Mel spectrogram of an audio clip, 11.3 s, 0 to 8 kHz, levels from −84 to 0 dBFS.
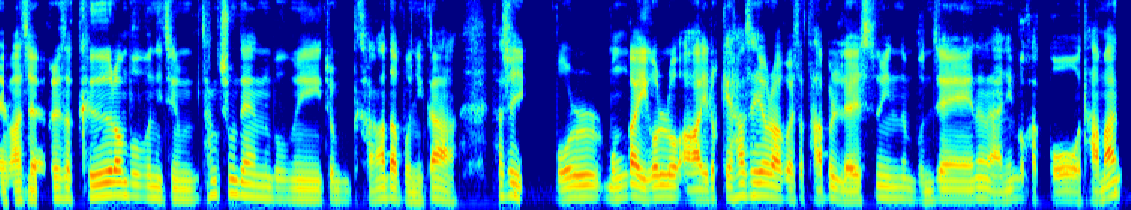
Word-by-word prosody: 네 90 - +2
맞아요. 95 0 +2
그래서 115 -1 0
그런 140 +3 +4
부분이 120 -4 -5
지금 100 -1 -4
상충된 140 -5 -2
부분이 105 -2 -4
좀 95 -1 -9
강하다 110 +3 +1
보니까 85 -4 0 0.4
사실 135 -2 -1 0.3
뭘 120 +4 +1
뭔가 120 +4 +3
이걸로 120 +2 +3
"아 100 +1 +6
이렇게 100 - -2
하세요."라고 135 -2 +3
해서 - - -3
답을 115 -5 -1
낼 95 0 +4
수 125 +5 -2
있는 115 -2 -7
문제는 100 +3 -1
아닌 95 +4 -4
것 - - -8
같고. 90 0 -3
다만 - - +4
110 Hz, 330 characters per minute, -25 LUFS, 100-125 Hz, 0.4 s, 아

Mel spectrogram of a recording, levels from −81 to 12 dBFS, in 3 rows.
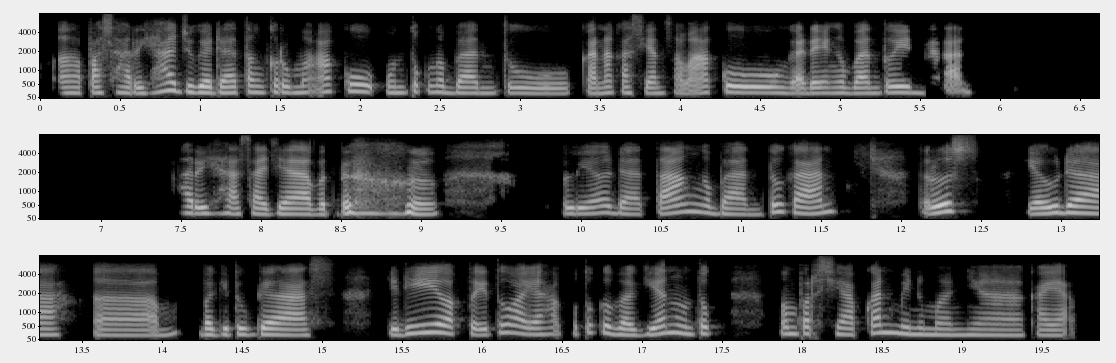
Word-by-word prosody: eee, 200 0 0
pas 205 0 0
hari 195 -1 0
H - - -3 0.2
juga 220 -1 +5
datang 210 +2 0
ke 225 - 0
rumah 215 +2 -2
aku 245 +1 -4 0.3
untuk 205 +3 -4
ngebantu. 195 -2 -1 0.4
Karena 185 +3 +1
kasihan 195 -2 -2
sama - - +1
aku, 220 +1 -3 0.3
enggak 195 - 0
ada 190 - +3
yang 195 0 -3
ngebantuin 200 +2 +2
kan. - - 0 1.7
Hari 220 -2 +2
H 210 -2 -2
saja, 195 0 +3
betul. 210 +5 +3 1.3
Beliau 210 +3 0
datang 210 +6 0
ngebantu 195 +1 -1
kan. 230 +5 +2 0.5
Terus, 280 +7 +4 0.3
ya 200 +1 +3
udah, 225 -4 +4 0.2
mmm, 190 +4 -2
bagi 210 0 +1
tugas. 205 -2 +2 0.3
Jadi 255 +8 +2
waktu 220 -5 -1
itu 275 - -5
ayah 225 -3 -1
aku - - -10
kebagian 235 +1 +1
untuk 240 0 -2 0.4
mempersiapkan 235 +1 -1
minumannya. 200 -4 -3
Kayak 185 0 -4
210 Hz, 135 wpm, -20 LUFS, 195-230 Hz, 1.7 s, juga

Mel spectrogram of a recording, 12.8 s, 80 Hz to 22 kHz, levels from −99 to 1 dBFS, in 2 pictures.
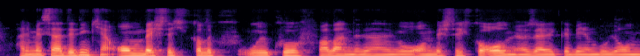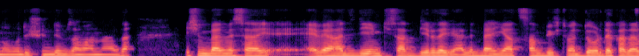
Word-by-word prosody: hani 120 -2 -3
mesela 120 +1 +2
dedin 165 +7 +2
ki 175 - -8
ya, - - -3
15 125 0 +4
dakikalık 120 +1 -1 0.3
uyku 120 0 0
falan, 115 -1 0
dedin. 105 +2 -2
Hani, 115 -1 -3
bu 110 +1 -1
15 115 -2 -3
dakika 110 +1 -2
olmuyor. 115 -2 +3
Özellikle 110 0 -1
benim 110 0 0
bu 110 0 -2
yoğunluğumu 110 0 -1
düşündüğüm 115 +2 -3
zamanlarda. 105 +4 -3 0.5
E, - - -7
şimdi 130 +1 0
ben, 130 -1 +6
mesela, 125 0 +1
eee, - - -7
eve 130 -1 +2
hadi 120 0 0
diyelim 130 0 +1
ki 130 - -19
saat 120 -2 -2
13.00'de 120 0 +3
geldim. 115 +3 -2
Ben 125 -1 +3
yatsam, 120 +1 -1
büyük 120 -2 -1
ihtimal 120 -1 -3
16.00'ya 120 0 +3
kadar 115 -1 +2
120 Hz, 185 wpm, -22 LUFS, 110-125 Hz, 0.5 s, ben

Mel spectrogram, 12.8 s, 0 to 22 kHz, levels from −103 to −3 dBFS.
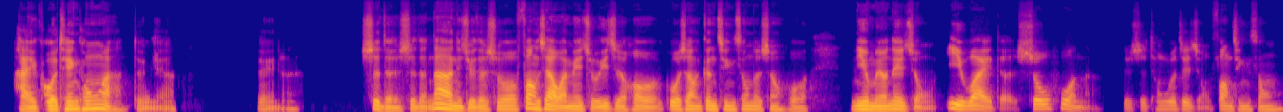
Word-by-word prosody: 海 100 -4 +2
阔 120 +3 +4
天 135 +4 +3
空 140 +2 +3
啊！ 120 -4 -1
对 - - -9
啊。 60 -2 -11 0.8
对 - - -9
啊， 130 -2 -13 0.6
是 - - 0
的 95 -1 -2
是 105 +2 -4
的。 105 - -3
那 160 -4 +7
你 115 -4 +3
觉 105 +1 0
得 110 +1 0
说， 120 +2 0
放 150 +4 +3
下 125 - +6
完 105 -2 +4
美 110 0 +1
主 105 -1 -2
义 110 - +1
之 105 0 -3
后， 105 -2 -2
过 125 -1 -1
上 120 -2 0
更 125 +2 0
轻 120 0 -2
松 125 0 -4
的 115 - -3
生 115 +2 -5
活， 100 -2 -8 0.4
你 125 0 +1
有 130 - +6
没 115 -2 +3
有 115 - +3
那 125 -1 +2
种， 190 - -8
意 165 -4 +2
外 130 -4 +2
的， - - -14
收 150 0 -2
获 150 0 -5
呢？ 200 -2 -14 0.3
就 - - -17
是 115 - -14
通 130 +3 -14
过 130 - -6
这 125 -2 -7
种 - - -16
放 125 -4 -4
轻 115 +1 -9
松。 115 +2 -9
120 Hz, 255 characters per minute, -25 LUFS, 110-130 Hz, 0.8 s, 那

